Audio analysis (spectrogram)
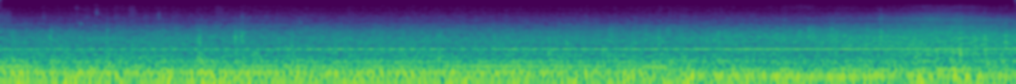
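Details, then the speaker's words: Dodge Charger driving after hours of front suspension work, with the outer tie rod still worn and awaiting replacement before alignment: steady low road rumble, no clunks or creaks over bumps. The suspension is quiet. "you don't hear any creaking or anything like that on this thing no more no more that uh bs okay"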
